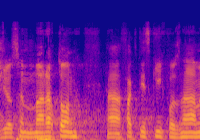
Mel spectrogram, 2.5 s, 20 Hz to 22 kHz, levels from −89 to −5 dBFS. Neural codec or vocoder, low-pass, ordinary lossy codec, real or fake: none; 10.8 kHz; Opus, 16 kbps; real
